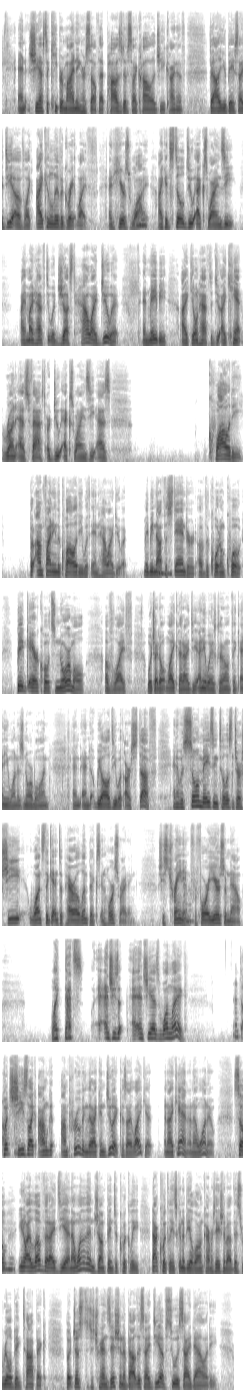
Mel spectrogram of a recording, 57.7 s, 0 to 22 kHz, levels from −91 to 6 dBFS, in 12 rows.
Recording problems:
none

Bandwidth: 14.5 kHz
